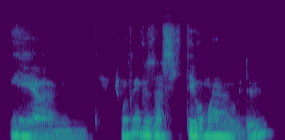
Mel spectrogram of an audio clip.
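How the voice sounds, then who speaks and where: Somewhat breathy, a man speaks at a medium pitch in a dark, mellow tone with fairly even intonation. The recording is very clean, with a silent background. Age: 80s+. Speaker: theologian and retired lecturer. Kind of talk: interview. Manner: reflective, with hesitations.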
